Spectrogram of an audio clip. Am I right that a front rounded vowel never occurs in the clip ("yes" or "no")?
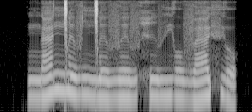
yes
